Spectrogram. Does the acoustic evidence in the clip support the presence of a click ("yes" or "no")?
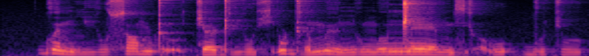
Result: yes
